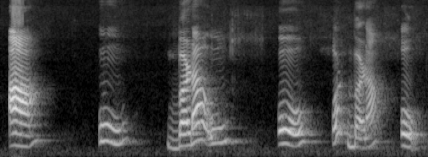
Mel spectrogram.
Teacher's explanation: जिन स्वरों के उच्चारण में जिह्वा का पश्च भाग या पिछला भाग प्रयोग किया जाता है उससे उन्हें पश्च स्वर कहा जाता है।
